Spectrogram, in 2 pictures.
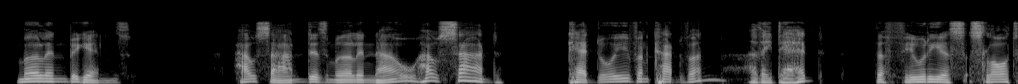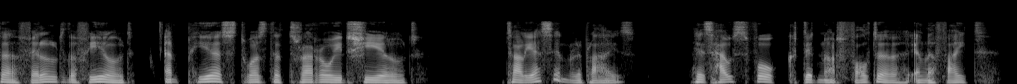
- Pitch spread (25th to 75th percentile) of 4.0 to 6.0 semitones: No, average, 3.6 semitones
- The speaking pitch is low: Yes, low, 105 Hz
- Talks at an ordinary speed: No, slow, 110 wpm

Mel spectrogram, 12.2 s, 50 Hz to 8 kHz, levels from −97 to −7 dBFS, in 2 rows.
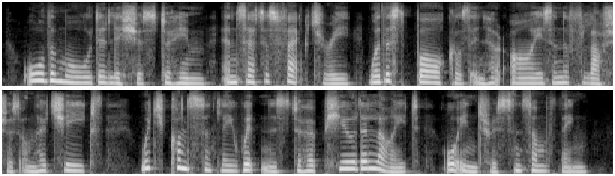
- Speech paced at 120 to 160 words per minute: Yes, average, 150 wpm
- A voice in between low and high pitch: Yes, medium, 180 Hz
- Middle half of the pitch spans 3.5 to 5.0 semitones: Yes, average, 4.2 semitones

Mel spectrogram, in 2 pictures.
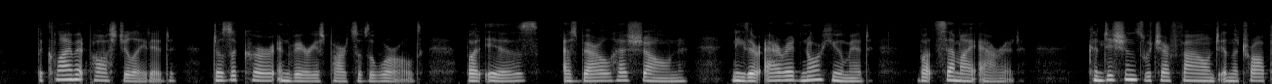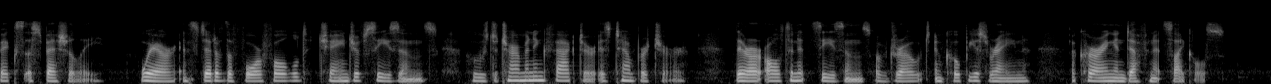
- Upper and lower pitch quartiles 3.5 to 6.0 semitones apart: No, average, 2.7 semitones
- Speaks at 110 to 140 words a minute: Yes, slow, 135 wpm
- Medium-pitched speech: Yes, medium, 165 Hz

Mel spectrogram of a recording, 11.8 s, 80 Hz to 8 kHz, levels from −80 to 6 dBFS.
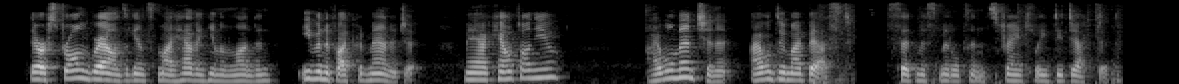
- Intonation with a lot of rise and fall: No, average, 3.7 semitones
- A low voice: No, medium, 185 Hz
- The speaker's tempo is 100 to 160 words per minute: No, average, 180 wpm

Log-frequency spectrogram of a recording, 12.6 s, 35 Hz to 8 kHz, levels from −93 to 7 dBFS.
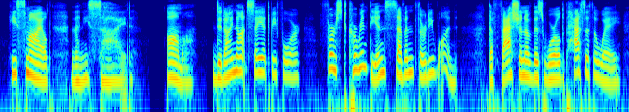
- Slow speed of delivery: Yes, slow, 110 wpm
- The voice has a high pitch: Yes, high, 195 Hz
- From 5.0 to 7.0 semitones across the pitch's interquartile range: Yes, average, 5.3 semitones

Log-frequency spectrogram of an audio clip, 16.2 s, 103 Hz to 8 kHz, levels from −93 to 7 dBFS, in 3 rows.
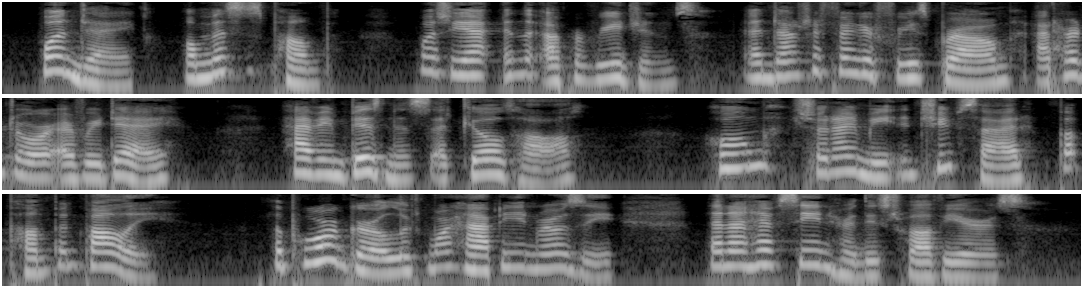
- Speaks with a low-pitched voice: No, high, 215 Hz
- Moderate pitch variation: No, wide, 6.7 semitones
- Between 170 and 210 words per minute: Yes, average, 185 wpm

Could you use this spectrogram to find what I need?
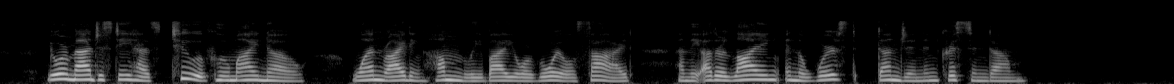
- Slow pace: Yes, slow, 130 wpm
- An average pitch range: Yes, average, 3.4 semitones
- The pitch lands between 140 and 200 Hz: Yes, medium, 185 Hz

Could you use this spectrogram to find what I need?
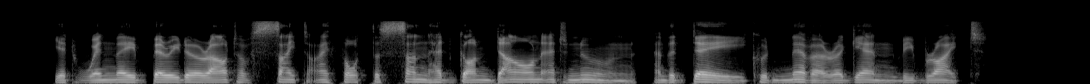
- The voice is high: No, low, 100 Hz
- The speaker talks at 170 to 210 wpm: No, average, 145 wpm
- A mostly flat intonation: Yes, narrow, 1.9 semitones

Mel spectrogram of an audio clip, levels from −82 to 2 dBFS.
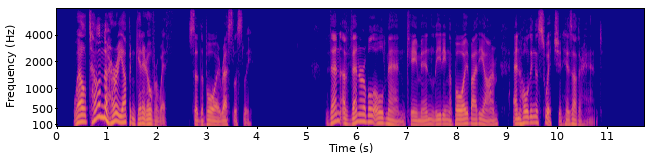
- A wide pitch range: Yes, wide, 6.3 semitones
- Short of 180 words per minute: No, average, 185 wpm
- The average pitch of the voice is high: No, low, 115 Hz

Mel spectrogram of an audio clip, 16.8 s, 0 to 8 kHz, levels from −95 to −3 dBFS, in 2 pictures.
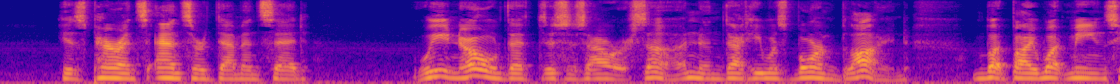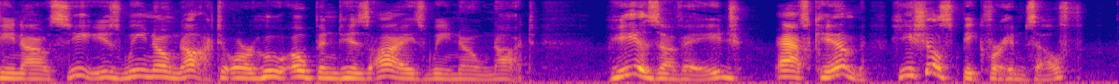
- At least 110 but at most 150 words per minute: No, average, 170 wpm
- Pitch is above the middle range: No, medium, 140 Hz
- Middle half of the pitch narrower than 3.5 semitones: Yes, average, 3.1 semitones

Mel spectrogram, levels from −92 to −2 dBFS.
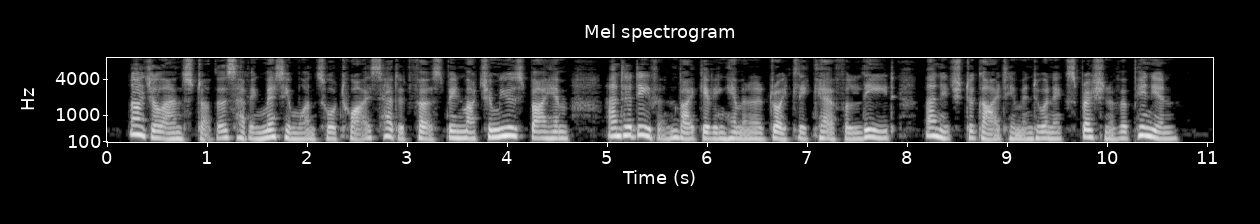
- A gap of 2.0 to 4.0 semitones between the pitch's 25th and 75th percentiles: Yes, average, 3.7 semitones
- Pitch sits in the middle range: Yes, medium, 180 Hz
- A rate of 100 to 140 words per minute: No, average, 190 wpm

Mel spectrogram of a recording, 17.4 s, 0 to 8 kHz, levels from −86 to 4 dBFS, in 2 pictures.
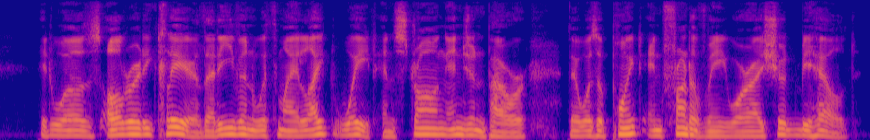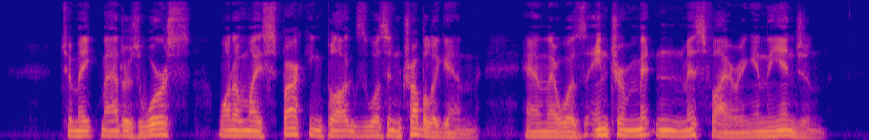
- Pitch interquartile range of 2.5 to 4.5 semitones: Yes, average, 3.5 semitones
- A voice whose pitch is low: Yes, low, 105 Hz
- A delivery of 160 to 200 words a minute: Yes, average, 165 wpm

